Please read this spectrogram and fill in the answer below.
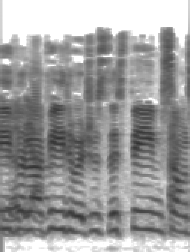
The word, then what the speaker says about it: Viva la Vida: Diva la vida, da diva, da, I always say it wrong. – Viva la vida.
